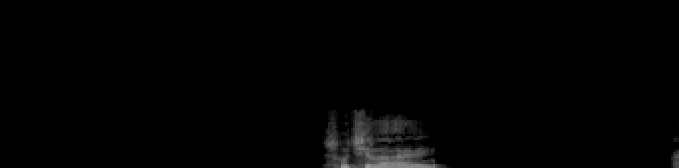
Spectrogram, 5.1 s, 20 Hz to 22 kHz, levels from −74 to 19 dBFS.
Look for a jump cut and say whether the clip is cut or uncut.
uncut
